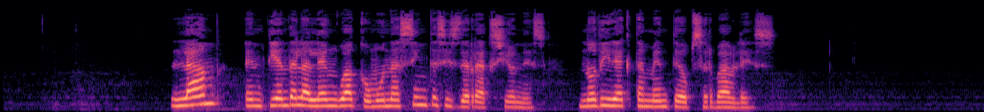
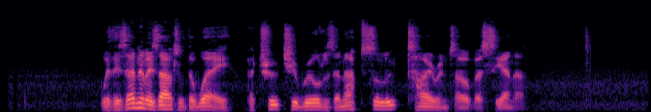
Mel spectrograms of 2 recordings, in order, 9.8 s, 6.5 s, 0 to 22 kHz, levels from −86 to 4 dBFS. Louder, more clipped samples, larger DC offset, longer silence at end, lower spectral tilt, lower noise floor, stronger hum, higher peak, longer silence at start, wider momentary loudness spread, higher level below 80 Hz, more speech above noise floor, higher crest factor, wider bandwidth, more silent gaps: first, -18 LUFS vs -28 LUFS; neither; neither; first, 2.15 s vs 1.3 s; about the same, -4.5 dB/octave vs -4.5 dB/octave; about the same, -68 dBFS vs -68 dBFS; neither; first, -2 dBFS vs -8 dBFS; first, 1.7 s vs 1 s; about the same, 13 LU vs 11 LU; about the same, -62 dBFS vs -66 dBFS; first, 51 dB vs 40 dB; about the same, 18 dB vs 22 dB; first, 15 kHz vs 11 kHz; neither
